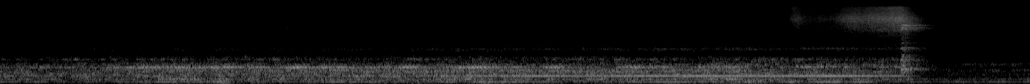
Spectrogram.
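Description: Somfy motor of a ceiling-recessed motorized projection screen running steadily as it unrolls the screen, a continuous hum. A short hiss comes about nine seconds in, and then the motor stops suddenly as the screen reaches its lowered position.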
